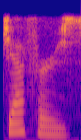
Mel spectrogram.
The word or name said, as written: Jeffers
